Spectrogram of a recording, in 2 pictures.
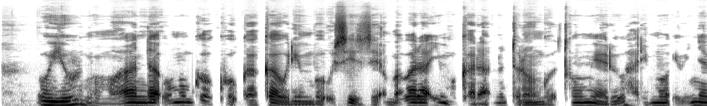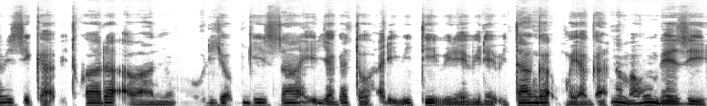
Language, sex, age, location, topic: Kinyarwanda, female, 18-24, Kigali, government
